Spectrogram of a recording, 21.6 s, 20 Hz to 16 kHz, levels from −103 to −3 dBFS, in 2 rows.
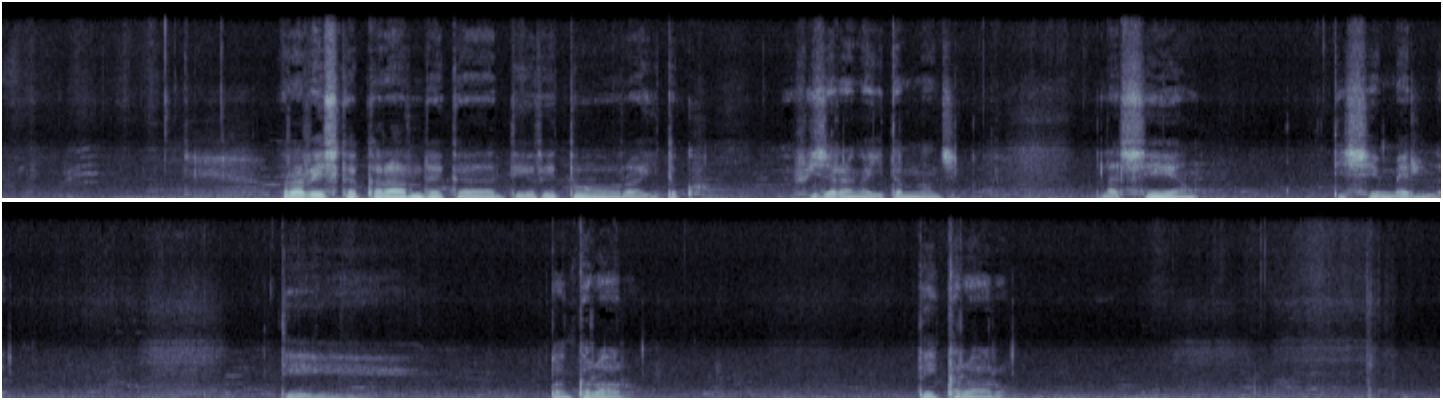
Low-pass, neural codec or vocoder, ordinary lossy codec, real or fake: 14.4 kHz; vocoder, 44.1 kHz, 128 mel bands every 512 samples, BigVGAN v2; none; fake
